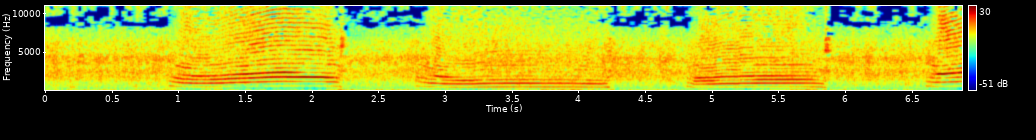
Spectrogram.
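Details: Mother cat calling her kittens with three drawn-out meows, each about a second long, starting high, dipping, then levelling off, spaced roughly two seconds apart over a steady low rumbling hum.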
